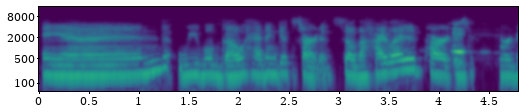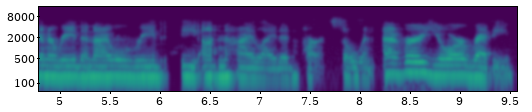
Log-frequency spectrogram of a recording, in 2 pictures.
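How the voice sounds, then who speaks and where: A woman's voice: low voice, steady tone, measured pace, hardly any pauses, highs cut off. A woman teaching a reading lesson, explaining simply and encouragingly to a pupil. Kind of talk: instructional talk and story read-aloud.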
